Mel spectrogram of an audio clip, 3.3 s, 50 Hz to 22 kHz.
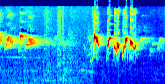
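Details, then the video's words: Red-whiskered bulbul song in the doubled 'berl' style, recorded for teaching young birds: soft buzzy wavering notes at first, then a loud bouncy burst of five quick warbled notes. "เสียงนกกรงหัวจุกเบิ้ล เพลง100อาชีพ สำนวนเพราะมากๆ สำหรับสอนนก-ปั้นนก"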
